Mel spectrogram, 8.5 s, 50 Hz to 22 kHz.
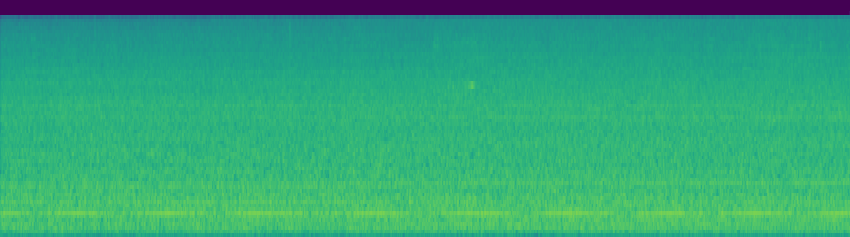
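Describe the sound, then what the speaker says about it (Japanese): A Super Fog Jetter SFJ-2000SP electric mist fan, spraying water droplets outdoors for cooling, blows with a loud, steady, broadband whoosh and hum that stays constant throughout, close by and without any voices. "扇風機のスイッチを入れて実演してみましょう"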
